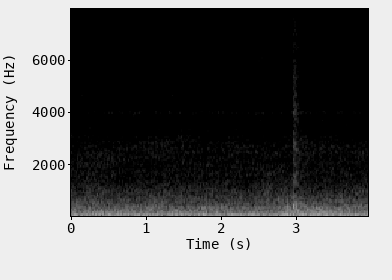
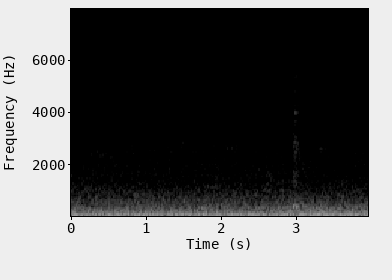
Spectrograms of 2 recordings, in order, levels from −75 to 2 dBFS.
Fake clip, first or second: first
